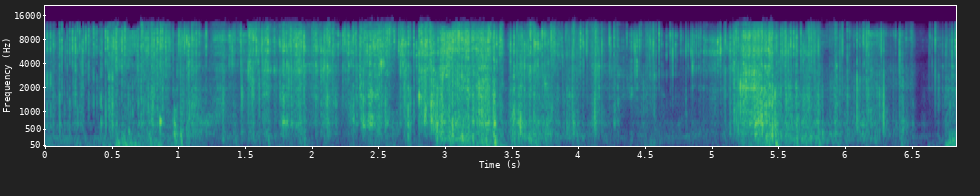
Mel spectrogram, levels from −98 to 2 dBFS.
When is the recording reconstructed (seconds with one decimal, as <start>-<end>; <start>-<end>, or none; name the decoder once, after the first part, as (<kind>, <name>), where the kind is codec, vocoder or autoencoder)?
0.9-6.8 (codec, SNAC)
